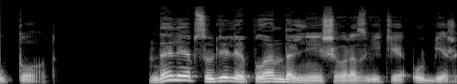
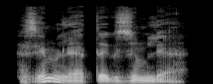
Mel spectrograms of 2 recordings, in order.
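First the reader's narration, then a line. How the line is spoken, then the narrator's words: Man muttering. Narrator (Russian): пробормотал мужчина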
